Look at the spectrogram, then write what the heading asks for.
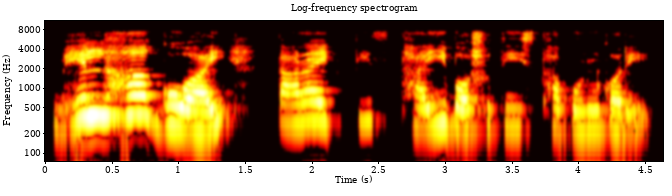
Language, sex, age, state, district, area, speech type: Bengali, female, 60+, West Bengal, Purulia, urban, read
